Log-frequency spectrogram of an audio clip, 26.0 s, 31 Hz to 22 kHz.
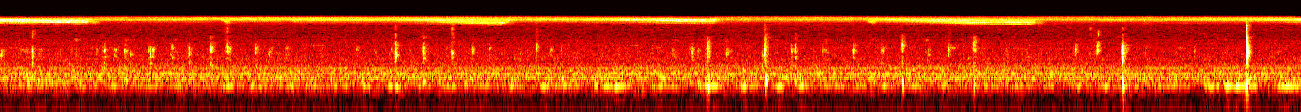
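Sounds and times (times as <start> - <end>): shrill insect-like trilling: 0.0 - 2.2, 7.9 - 10.3, 12.1 - 14.4, 17.4 - 20.9, 25.5 - 26.0.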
